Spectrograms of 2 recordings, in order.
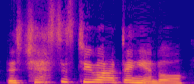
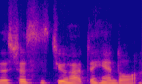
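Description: First: Amused, raised quote of the verse; mocking reread. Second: Said in the usual way. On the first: Real, not acted. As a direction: reread the line in mock disbelief. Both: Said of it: "I don't like that translation".

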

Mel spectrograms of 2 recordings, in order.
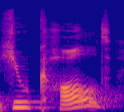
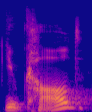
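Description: First: Short and curt, pitched higher. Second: Soft, sleepy mumble; dribbled out. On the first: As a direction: snap it out curtly. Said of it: "the boy asked curtly". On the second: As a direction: let it dribble out half-awake. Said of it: "he dribbles out". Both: A narrator's reading.

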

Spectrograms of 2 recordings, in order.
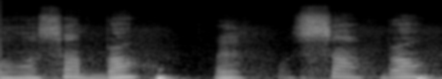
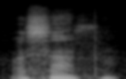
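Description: First: Soft, offhand what's up, twice; quiet greeting. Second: Near-silent, offhand what's up; quiet greeting. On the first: Greeting the driver pulling out, softly casual. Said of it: "I go to him like this". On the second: To the delivery guy, a muted casual greeting. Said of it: "Like this". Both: Shown as a demonstration.

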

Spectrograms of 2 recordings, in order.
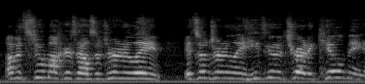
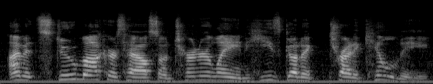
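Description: First: High, loud mock-frantic cry for help; retold panicked plea. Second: Mildly urgent, slightly raised voice; mock distress call, still fairly controlled; retold call for help. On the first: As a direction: imitate a desperate distress call at raised pitch. Acting out Sidney's panicked radio call. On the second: Retelling Sidney's radio call for help.

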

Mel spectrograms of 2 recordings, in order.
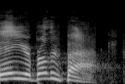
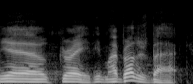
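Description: First: Bright, high call of good news; a servant's eager high shout of news; excited news. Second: Low, dry sarcasm; a sour brother's low mock cheer; sarcastic. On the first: Acted. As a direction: blurt out the news, thrilled. Servant tells older son news. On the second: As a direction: mutter it with bitter irony. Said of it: "And I'm thinking".

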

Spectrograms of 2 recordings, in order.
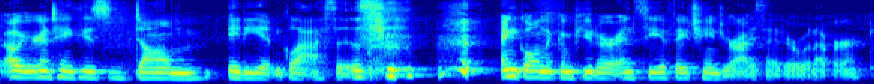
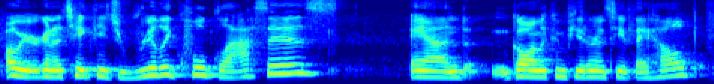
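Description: First: Dismissive pitch. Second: Upbeat pitch. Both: Retold or imitated. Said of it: "the tone with which they were told these glasses was either positive or negative".

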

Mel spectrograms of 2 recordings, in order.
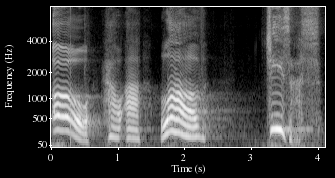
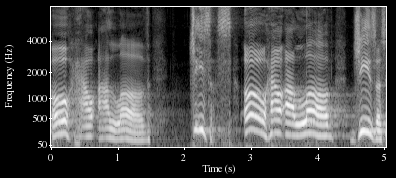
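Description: First: "love" drawn out slowly between pauses; high "Oh", then lean long on "love"; stress on love. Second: "Oh" stretched and "Jesus" lifted high; slow, raised delivery leaning on "Oh" and "Jesus"; emphatic chorus. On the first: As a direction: set "love" apart before a high "Jesus". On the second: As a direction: cry out "Oh" and "Jesus" with fervor. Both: Shown as a demonstration. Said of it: "Emphasize a different word".

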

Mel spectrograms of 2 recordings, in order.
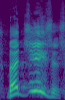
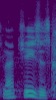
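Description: First: "Jesus" punched louder and higher; emphatic Jesus. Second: "Jesus" said soft and low, no weight; limp Jesus. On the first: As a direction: hit "Jesus" with full weight. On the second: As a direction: drop "Jesus" quiet and flat. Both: Shown as a demonstration. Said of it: "talking about Jesus, not Jesus".

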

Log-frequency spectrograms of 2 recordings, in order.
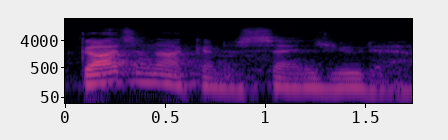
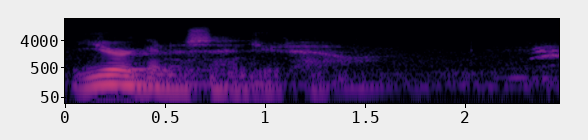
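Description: First: "God's not" leaned on, then falling low; stress on GOD'S NOT. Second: Slow and low, "You're" set apart; stress on YOU'RE. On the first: Preacher warning listeners, weight on "God's not". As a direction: lean on "God's not", denying it firmly. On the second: Preacher warning listeners, slow with weight on "You're". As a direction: lean on "You're" to place the blame. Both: Real, not acted. Contrasts who sends you to hell.

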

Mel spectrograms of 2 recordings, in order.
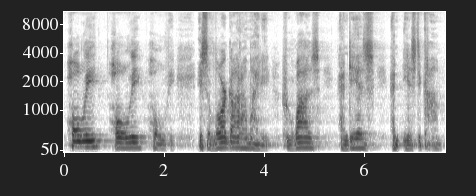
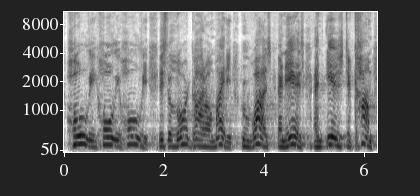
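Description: First: Softer, hushed, almost a prayer; quiet worshipful chant of the refrain; hushed reverent refrain. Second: Louder declared refrain. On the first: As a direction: breathe it out in awe. Quoting the heavenly refrain. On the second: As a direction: proclaim it out, louder. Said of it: "Say it again". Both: Shown as a demonstration.

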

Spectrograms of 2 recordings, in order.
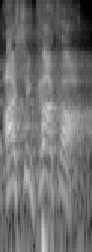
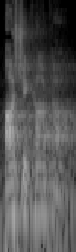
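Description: First: Much higher, much louder exasperated cry; slow, loud, fed-up insistence; frustrated. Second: Calmly. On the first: Mother frustrated her husband doesn't understand, loud exasperated. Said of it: "getting very, very frustrated". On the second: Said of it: "she said calmly". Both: Retold or imitated.

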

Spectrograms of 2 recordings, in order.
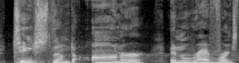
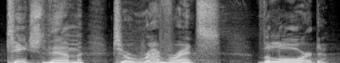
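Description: First: Said in the usual way. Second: Each word laid down slowly and firmly; slow emphatic takeaway. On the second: Shown as a demonstration. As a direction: drive home "teach them to reverence the Lord" slowly, word by word. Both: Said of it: "here it is, if we're looking for a takeaway".

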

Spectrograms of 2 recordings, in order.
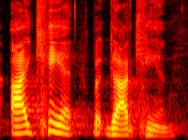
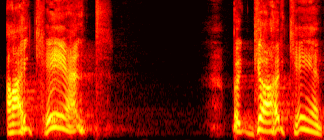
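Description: First: Said in the usual way. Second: Emphatic declaration. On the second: Shown as a demonstration. Preacher modelling the line for the congregation, loud and high. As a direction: proclaim it higher and louder. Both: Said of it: "Can we just say that together?".

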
